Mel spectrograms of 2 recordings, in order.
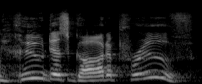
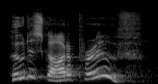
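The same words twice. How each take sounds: First: Slow, weighty question on does; slow rhetorical question. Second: Repeated higher question. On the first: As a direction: let the question sink in slowly. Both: Shown as a demonstration.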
